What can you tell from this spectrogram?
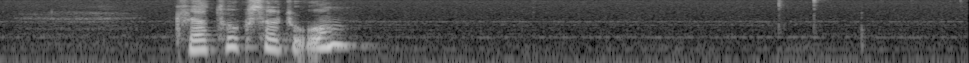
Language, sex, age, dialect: Faroese, female, 61+, Suðurstreymoy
